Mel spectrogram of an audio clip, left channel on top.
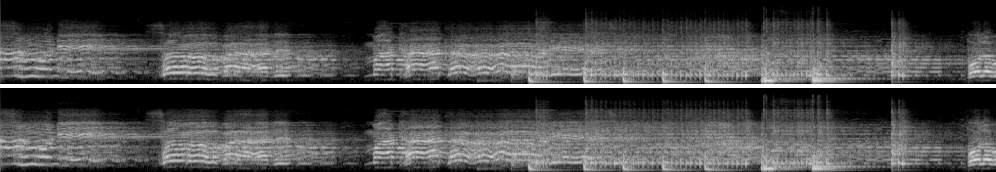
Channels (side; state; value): both; normal; correlation 0.64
